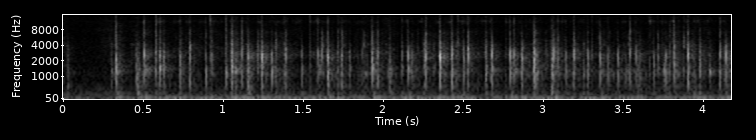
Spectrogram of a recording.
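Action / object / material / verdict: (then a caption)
tap / plastic mechanical keyboard / plastic / none. Fingertips of both hands tap the plastic keycaps of a small 60% SK61 mechanical keyboard, which has a hollow plastic case with switches inside, in continuous typing. The result is a rapid stream of short, bright, clacky key hits with almost no ring, over a faint steady low hum.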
